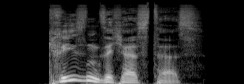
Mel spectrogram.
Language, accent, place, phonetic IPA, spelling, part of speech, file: German, Germany, Berlin, [ˈkʁiːzn̩ˌzɪçɐstəs], krisensicherstes, adjective, De-krisensicherstes.ogg
- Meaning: strong/mixed nominative/accusative neuter singular superlative degree of krisensicher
